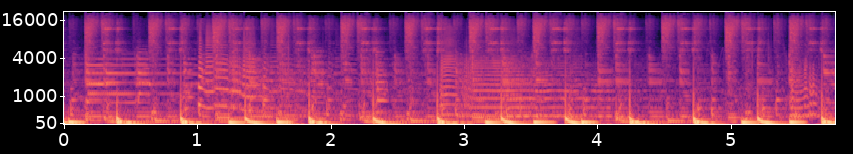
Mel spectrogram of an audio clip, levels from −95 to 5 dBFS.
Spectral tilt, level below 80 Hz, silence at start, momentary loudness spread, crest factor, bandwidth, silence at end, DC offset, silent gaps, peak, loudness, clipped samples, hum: -6 dB/octave; -16 dBFS; 0 s; 3 LU; 12 dB; 19.5 kHz; 0 s; under 0.1%; none; 0 dBFS; -15 LUFS; under 0.1%; none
